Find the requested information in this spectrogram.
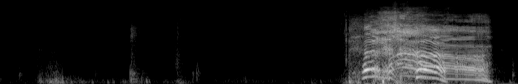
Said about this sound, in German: Oh, du musst ja schon wieder niesen.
